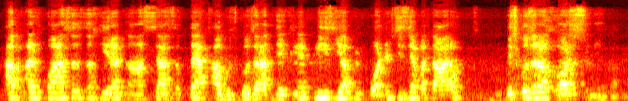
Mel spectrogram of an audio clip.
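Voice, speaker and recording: A man's voice: high-pitched, steady tone, fast, sharp tone, slight background noise, poor audio. A man with a Pakistani Urdu accent giving a live online lecture, coaching students and repeating points while mixing in English phrases. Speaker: online course instructor.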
